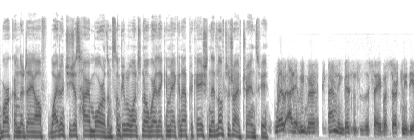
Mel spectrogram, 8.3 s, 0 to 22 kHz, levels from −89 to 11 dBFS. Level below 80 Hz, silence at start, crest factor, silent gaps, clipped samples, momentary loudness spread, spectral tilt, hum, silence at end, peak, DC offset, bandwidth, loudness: -54 dBFS; 0 s; 14 dB; none; under 0.1%; 3 LU; -5.5 dB/octave; none; 0 s; -12 dBFS; under 0.1%; 14.5 kHz; -25 LUFS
